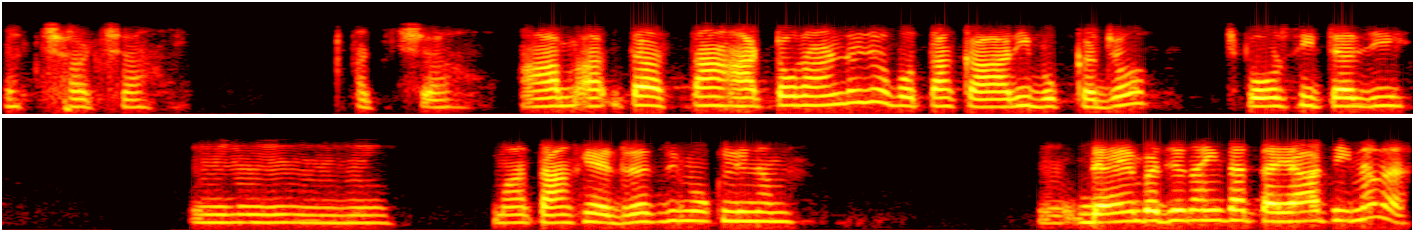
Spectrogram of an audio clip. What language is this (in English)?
Sindhi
